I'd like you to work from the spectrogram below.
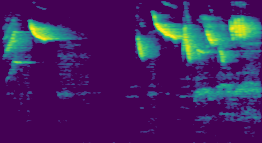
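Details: Young black-throated canary, just beginning to sing loudly, gives a short high twittering phrase, a pause of over a second, then a denser burst of sharp descending whistled notes and trills. A low hum sits underneath.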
